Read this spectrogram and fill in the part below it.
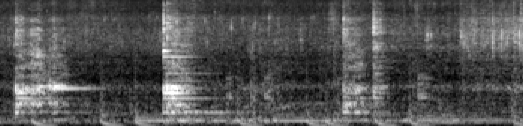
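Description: Carrots and green beans frying in hot oil, a steady crackling sizzle with repeated stirring scrapes and bursts of spatter, close up and with no voices.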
